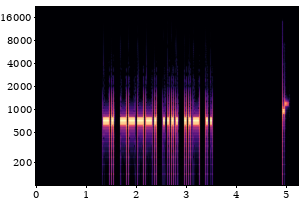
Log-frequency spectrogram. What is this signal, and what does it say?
Morse code, heard as a keyed tone, about 28 wpm, 700 Hz. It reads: N9HUI
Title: USA Call Signs Repeated 3x 28wpm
